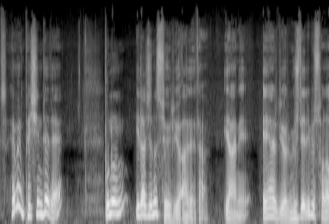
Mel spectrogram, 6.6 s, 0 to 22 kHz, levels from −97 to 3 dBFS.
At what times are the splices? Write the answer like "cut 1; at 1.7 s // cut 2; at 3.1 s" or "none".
none

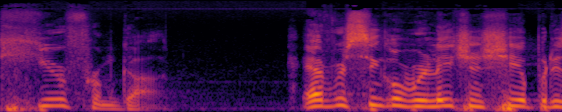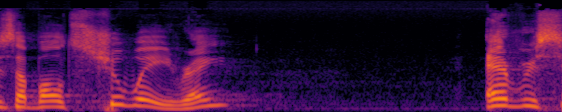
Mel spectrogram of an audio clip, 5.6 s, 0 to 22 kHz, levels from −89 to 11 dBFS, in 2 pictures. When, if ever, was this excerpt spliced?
cut 1; at 1.4 s

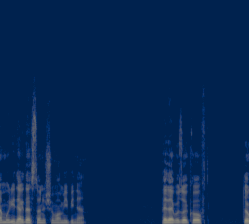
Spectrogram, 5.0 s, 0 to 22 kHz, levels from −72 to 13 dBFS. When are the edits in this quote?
none

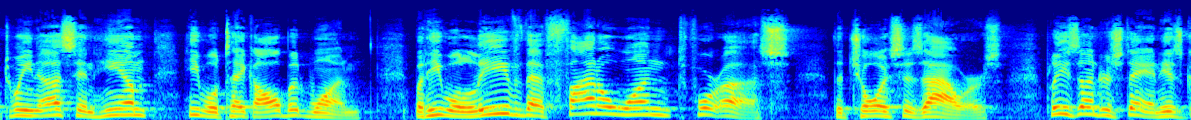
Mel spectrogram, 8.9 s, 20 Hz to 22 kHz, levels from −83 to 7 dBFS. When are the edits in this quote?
none

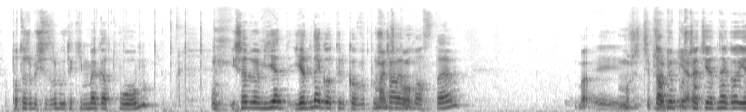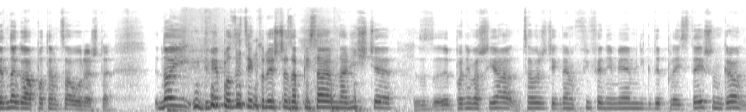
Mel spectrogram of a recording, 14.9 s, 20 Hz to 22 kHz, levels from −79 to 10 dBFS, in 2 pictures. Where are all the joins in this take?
cut 1; at 6.7 s // cut 2; at 11.6 s

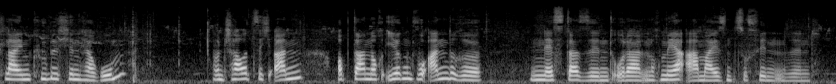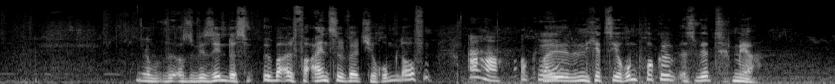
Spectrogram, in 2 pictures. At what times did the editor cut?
cut 1; at 13.0 s

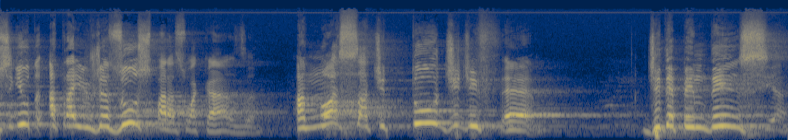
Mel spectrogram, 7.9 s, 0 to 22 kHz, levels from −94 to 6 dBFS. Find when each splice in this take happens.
cut 1; at 2.9 s

